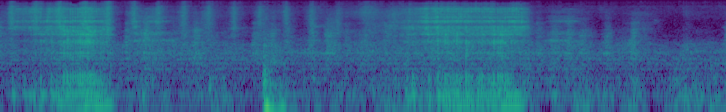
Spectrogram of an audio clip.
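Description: Two soft, low rumbling snores about four seconds apart, with a brief knock between them: quiet snoring in sleep.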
